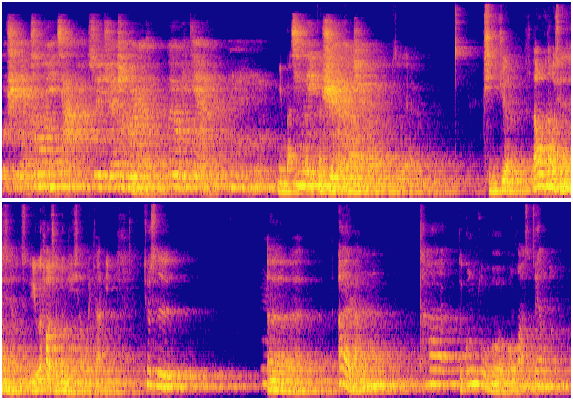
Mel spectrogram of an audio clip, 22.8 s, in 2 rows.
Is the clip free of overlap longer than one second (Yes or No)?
No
